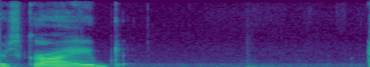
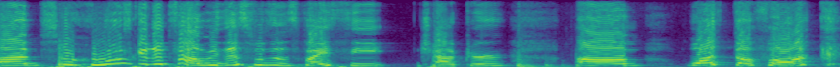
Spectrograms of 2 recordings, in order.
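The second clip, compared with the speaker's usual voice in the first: loud stunned exclamation. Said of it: "that was a shock to me".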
